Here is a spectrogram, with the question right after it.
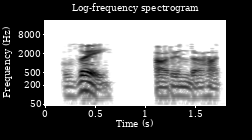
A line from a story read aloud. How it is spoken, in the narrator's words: said Maledict flatly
